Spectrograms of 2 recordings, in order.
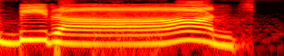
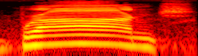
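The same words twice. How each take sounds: First: "branch" split as bi-raanch, long aa; wrong pronunciation. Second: "branch" as one syllable, br blended; correct pronunciation. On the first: Teacher mimicking a mistake, drawn-out "branch" as bi-raanch. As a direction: say "branch" with an i between b and r. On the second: Teacher correcting herself after the mistake, one-syllable "branch". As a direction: join b straight to r in "branch". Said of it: "it is branch". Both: Shown as a demonstration.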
